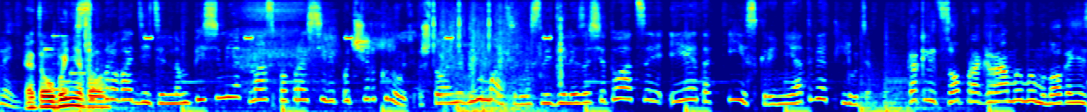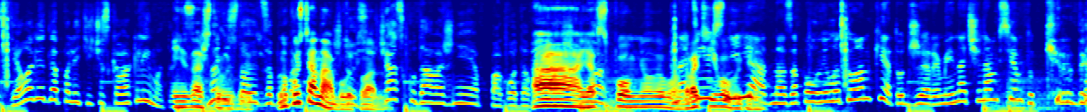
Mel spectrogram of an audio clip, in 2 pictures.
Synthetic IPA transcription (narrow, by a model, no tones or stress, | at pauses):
lʲenʲɛt̪əvəbɨnʲebɨlˠəpɾəvɐdʲitʲɪlʲnəmpʲɪsʲmʲe̞naspəpɾɐsʲilʲɪpət͡ɕːɪrknutʲʂt̪o̞ɐnʲivnʲɪmatʲɪlʲnəsʲlʲɪdʲilʲɪzəsʲɪt̪ʊat̪sɨjɪʔiɛt̪əiskɾʲɪnʲːɪjɐt̪vʲe̞t̪lʲudʲəmkaklʲɪt̪sopɾɐɡramːɨmːɨmnoɡəjəzʲdʲe̞lˠəlʲɪd̪lʲɐpəlʲɪtʲit͡ɕɪskəvəklʲimət̪əanʲɪznajʊʂt̪nozsojɪt̪zəbɨnovausʲtʲɐnabud̪ɪot̪lˠa̰d̪t͡ɕːaskʊd̪avɐʐnʲejəpɐɡod̪əajafsspo̞mnʲɪlˠjɪvond̪ɐɐvajtʲɪjɪvovɨjɪɾaɪɐd̪nazɐpo̞lˠnʲɪlˠət̪ʊɐnkʲet̪ʊdʐɛɾɨmʲɪɪnat͡ɕɪnamfsʲe̞mt̪ut̪̚kʲɪrd̪ɨ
